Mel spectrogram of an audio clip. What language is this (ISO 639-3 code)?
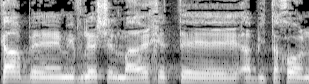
heb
